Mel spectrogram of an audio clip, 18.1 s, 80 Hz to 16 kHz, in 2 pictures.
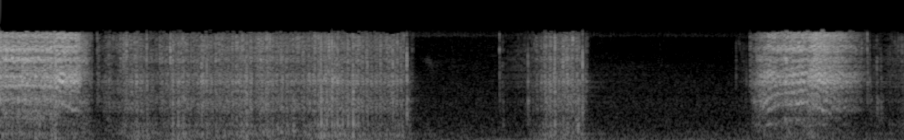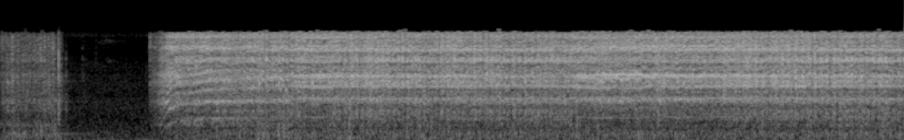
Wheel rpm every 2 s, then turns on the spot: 60, 30, 10, 20, 20, 80, 160, 160, 160.
0-6 8-10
